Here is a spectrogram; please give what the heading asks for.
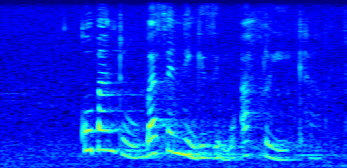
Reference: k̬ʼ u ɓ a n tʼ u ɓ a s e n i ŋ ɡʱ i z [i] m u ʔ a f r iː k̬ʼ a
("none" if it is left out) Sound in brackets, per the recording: i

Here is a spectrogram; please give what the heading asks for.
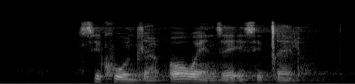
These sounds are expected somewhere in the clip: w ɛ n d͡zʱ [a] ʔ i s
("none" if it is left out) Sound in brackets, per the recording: ɛ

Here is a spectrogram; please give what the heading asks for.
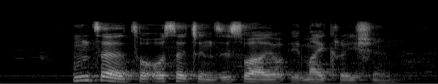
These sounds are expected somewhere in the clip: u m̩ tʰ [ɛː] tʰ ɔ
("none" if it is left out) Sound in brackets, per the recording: ɛ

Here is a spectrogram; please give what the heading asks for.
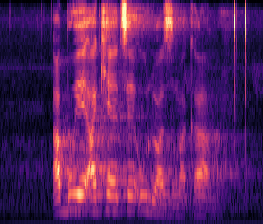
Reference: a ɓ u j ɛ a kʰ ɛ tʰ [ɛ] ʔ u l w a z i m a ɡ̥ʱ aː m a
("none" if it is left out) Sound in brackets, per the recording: ɛ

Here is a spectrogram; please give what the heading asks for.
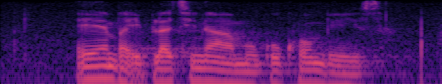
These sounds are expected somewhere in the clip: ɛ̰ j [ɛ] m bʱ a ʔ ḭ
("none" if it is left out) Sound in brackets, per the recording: ɛ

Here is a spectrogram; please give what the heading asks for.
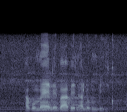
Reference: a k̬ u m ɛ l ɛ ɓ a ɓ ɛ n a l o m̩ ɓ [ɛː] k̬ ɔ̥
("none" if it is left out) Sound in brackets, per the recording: iː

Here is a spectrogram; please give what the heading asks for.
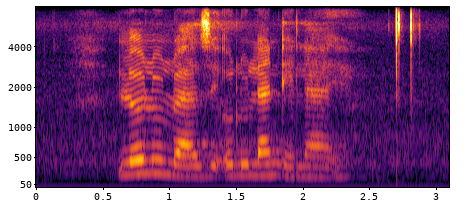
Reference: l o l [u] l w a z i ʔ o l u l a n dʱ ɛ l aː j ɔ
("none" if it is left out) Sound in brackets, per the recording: u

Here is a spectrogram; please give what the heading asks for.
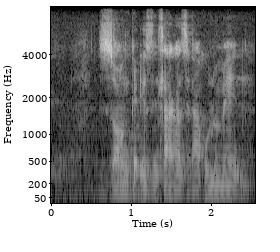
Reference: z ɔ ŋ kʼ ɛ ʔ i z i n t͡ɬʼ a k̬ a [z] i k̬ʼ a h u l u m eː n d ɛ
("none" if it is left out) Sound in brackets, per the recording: z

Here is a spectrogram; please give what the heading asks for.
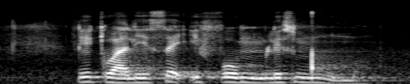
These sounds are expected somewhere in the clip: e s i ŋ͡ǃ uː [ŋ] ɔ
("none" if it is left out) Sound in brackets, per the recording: m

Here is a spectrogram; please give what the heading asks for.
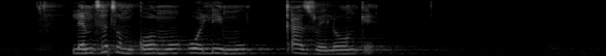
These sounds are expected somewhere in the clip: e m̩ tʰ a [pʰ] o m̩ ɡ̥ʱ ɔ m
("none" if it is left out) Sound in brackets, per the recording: tʰ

